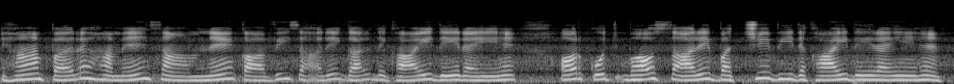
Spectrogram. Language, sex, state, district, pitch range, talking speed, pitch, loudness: Hindi, female, Uttar Pradesh, Lalitpur, 195-230 Hz, 130 wpm, 210 Hz, -16 LUFS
